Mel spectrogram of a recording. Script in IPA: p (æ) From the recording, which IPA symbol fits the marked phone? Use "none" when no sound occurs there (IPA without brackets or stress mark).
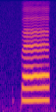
æ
